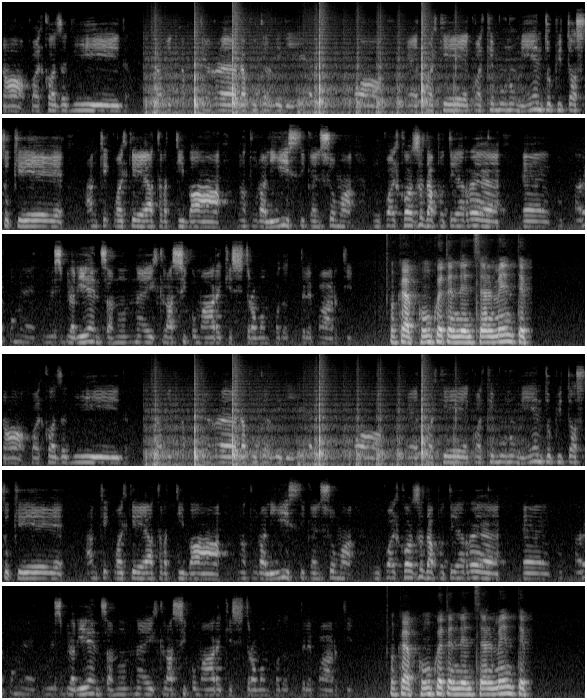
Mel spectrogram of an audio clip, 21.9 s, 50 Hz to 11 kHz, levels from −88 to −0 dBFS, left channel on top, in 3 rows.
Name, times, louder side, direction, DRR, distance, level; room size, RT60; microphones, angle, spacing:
voice 1, 0.0-1.6 1.9-2.1 2.5-4.0 4.4-4.8 5.1-8.0 8.3-14.1 14.4-18.8, left 3 dB, 60° left, 2.3 m, -36 dB
Fireworks, 1.8-6.8, left 1 dB, 15° left, 3.7 m, -35 dB
voice 2, 19.4-21.2, left 3 dB, 45° left, 1.0 m, -25 dB
head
